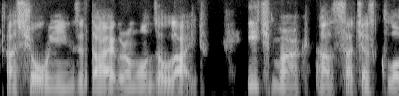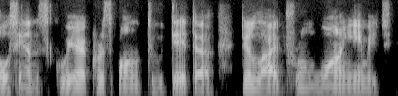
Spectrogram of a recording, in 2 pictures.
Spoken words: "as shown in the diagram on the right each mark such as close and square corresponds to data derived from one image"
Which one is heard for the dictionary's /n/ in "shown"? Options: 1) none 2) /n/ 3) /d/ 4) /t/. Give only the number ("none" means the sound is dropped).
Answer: 1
